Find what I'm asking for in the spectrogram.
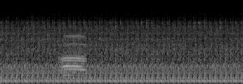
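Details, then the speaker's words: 1974 Honda CB350F revived after sitting 20+ years: lumpy idle running on three cylinders, with cylinders 1, 2 and 4 firing and spark on all four. Number 3 carburettor gets no fuel, since sprayed fluid ignites instantly. Misfire from a carb fuel blockage. "on three cylinders seems like number three carburetor is not getting fuel when we spray fluid in there it ignites instantly so it's definitely a carb issue there"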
